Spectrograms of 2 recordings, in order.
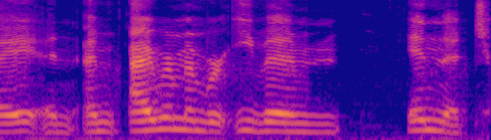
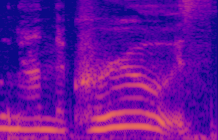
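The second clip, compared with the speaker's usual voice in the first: quiet, hushed stage half-whisper; 4 semitones higher, 3 dB quieter than usual. Retelling a husband's remark while standing at a show: imitating a half-whisper. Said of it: "whispering to me".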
